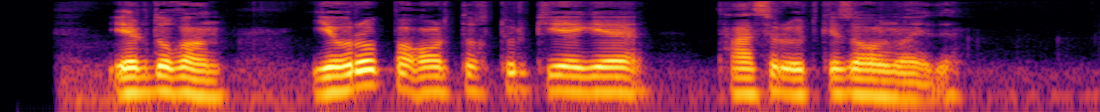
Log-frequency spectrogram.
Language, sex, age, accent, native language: Uzbek, male, 18-24, Andijon, Uzbek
